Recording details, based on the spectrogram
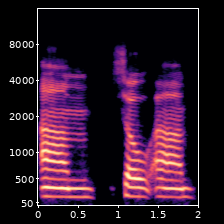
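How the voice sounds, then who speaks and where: A woman's voice: sits low, completely flat delivery, very slow, clear, resonant tone, dry recording. Woman calling in over car speakerphone. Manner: hesitant, many fillers and restarts. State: calling in by phone while driving. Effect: car speakerphone line. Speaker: caller asking a candidate a question. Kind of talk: halting call-in question. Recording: muffled dry phone line.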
